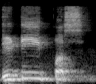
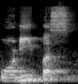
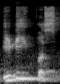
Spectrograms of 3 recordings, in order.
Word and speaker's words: Oedipus: King Oedipus, not Oedipus. Remember, Oedipus is the pronunciation of this word.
